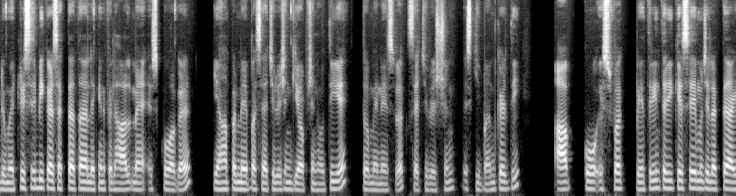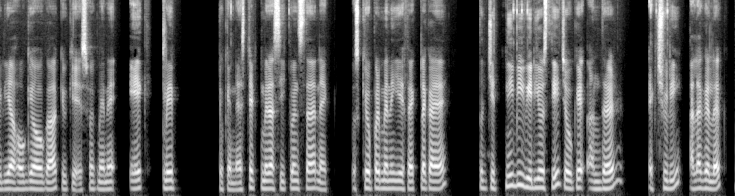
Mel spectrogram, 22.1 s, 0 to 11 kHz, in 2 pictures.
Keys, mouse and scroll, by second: 0.1-8.5 drag, 14.5-17.6 drag, 18.7 click.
